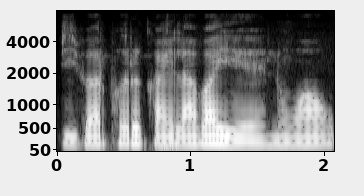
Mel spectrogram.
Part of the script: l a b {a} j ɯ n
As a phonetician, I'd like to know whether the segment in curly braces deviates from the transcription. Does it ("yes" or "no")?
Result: no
